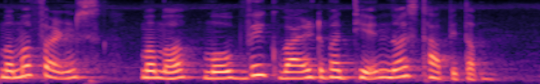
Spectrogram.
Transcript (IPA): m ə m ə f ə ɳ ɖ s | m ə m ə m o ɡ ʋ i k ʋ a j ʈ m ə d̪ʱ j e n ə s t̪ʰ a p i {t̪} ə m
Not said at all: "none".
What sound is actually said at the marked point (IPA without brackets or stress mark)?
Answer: t̪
